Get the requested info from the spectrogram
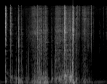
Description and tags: Longer twisting lid onto martini shaker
